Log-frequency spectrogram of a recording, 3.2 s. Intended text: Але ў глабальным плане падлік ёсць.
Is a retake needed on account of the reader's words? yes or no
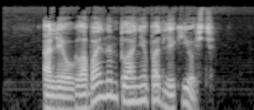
no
